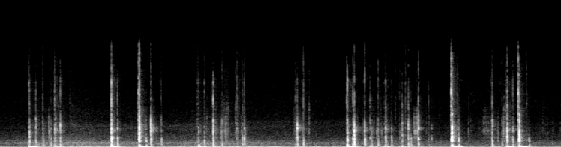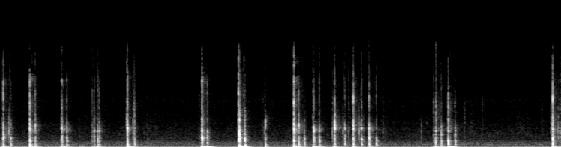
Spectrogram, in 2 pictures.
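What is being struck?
Mechanical keyboard with plastic keycaps in a metal case.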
